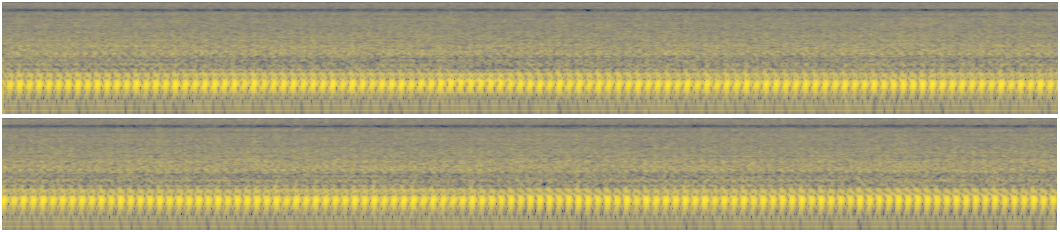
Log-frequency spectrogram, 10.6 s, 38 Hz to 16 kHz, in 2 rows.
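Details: Freshly assembled Honda GX200 clone go-kart engine clamped to a table, started on choke: steady fast thumping idle with a hollow, slightly hunting note; lean running from a clogged carburetor jet, needs re-jetting with a larger jet.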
